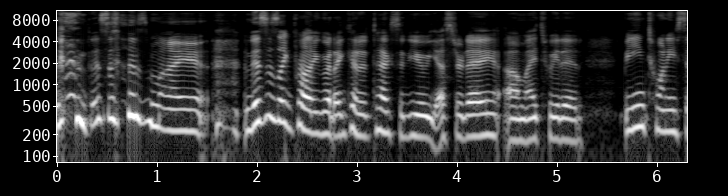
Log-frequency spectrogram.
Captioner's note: laughing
